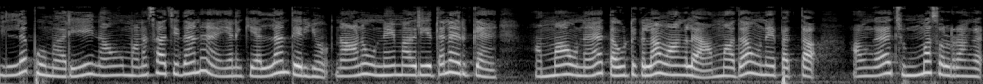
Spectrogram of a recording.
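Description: A woman voicing a little girl's consoling conscience in a cartoon, speaking softly and gently. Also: extremely high pitch, fairly quick. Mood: soothing. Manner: soft, consoling. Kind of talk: cartoon voice acting.

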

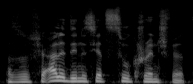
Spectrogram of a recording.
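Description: A young man co-hosting a podcast in casual chat, relaxed and giving short affirming replies. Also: mid-range voice, fast, no room sound, studio quality. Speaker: podcast co-host.

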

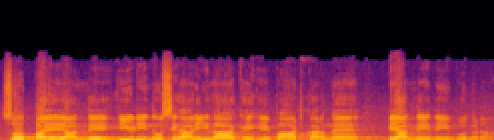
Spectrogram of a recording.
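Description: A man's voice: a little high, moderate pace. Man correcting pronunciation, sounding out words. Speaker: teacher. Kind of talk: pronunciation lesson. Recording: hall reverb with faint hiss.

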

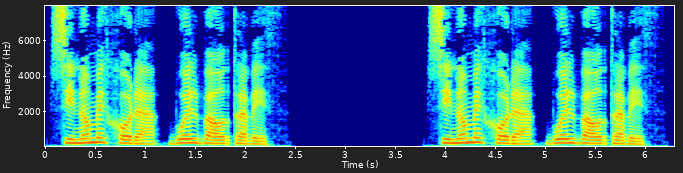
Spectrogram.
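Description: A woman with a mid-range voice works slowly through lesson phrases, repeating every one twice and enunciating with care. The sound is smooth and crisp, recorded dry on a close mic without echo.

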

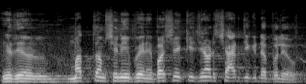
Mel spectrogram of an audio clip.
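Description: A middle-aged man recounts his testimony in a voice that sits a little high for a man. He is emphatic and repetitive, and his pitch surges upward at the tense moments. A faint hum of ambient noise lies under his voice. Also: racing. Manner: emphatic, repeats phrases, voice climbs when excited. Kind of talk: emotional testimony storytelling.

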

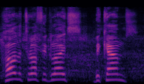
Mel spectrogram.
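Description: At a busy indoor exhibition booth, a very high-pitched Afghan teen competing as a student describes his project to an interviewer in halting English. His tone is steady, pushed and bright, picked up by a handheld mic amid event hall noise and some chatter behind.

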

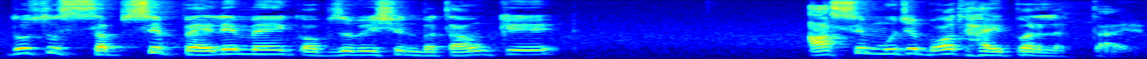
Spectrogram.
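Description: Brief: male vlog commentator, chatty and opinionated, somewhat high voice. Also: normal speed, a little hiss or hum. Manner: animated, gossipy, opinionated. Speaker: host.

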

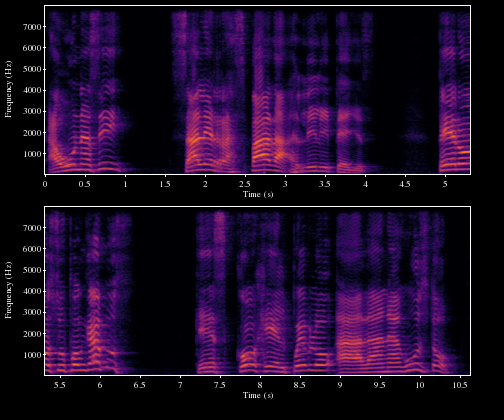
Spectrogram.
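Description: A man's voice: sits high, big pitch swings, takes it slowly, bright, forceful tone. A man with a Mexican accent giving scornful, emphatic political commentary for a vlog, drawing out his words.

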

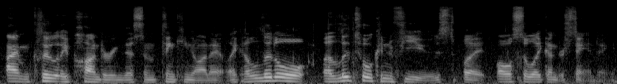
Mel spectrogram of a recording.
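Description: A man's voice: medium pitch, lively intonation, moderate pace, a little hiss or hum. A man joking and chatting as a player in an online tabletop game.

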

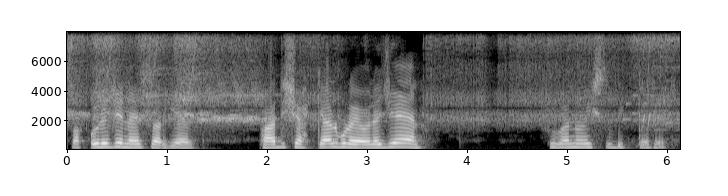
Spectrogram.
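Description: A woman hosting a gaming channel, giving excitable, slangy live commentary and trash-talking the game as she plays. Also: a little high, moderate pace, vocal fry, background noise. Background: game music.

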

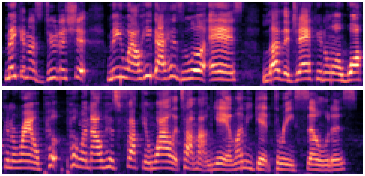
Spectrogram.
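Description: A young woman chatting casually on a live stream, telling stories in an animated, profane way. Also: high voice, fairly quick, hardly any pauses. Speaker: gaming livestreamer.

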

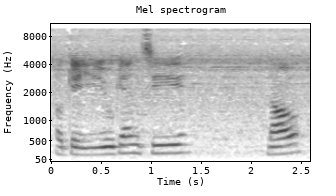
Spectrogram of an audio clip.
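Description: A man giving a plain step-by-step software tutorial over a screen recording, with frequent fillers and restarts. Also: high voice, fairly even intonation, takes it slowly, background noise. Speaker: tutorial host.

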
